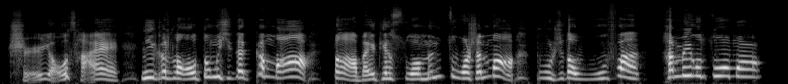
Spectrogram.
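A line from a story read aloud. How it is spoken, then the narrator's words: Loud immediate question. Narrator (Chinese): 胡氏立即高声问道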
